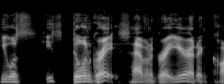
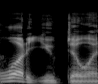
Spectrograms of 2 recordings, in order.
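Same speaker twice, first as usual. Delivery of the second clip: put-on doubtful skeptical tone, lower and quieter; 3 semitones lower, 5 dB quieter than usual. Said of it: "you can tell in his tone".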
